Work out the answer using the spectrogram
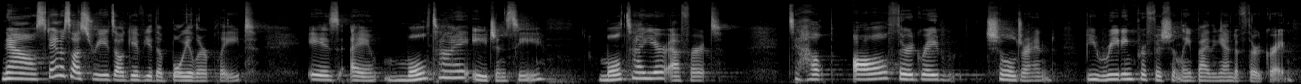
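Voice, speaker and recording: A woman's voice: mid-range voice, unhurried. A woman from California giving an earnest, upbeat talk as guest speaker at a community event. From Modesto, California. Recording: long reverb of a large hall.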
